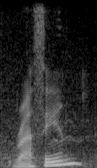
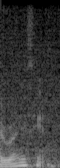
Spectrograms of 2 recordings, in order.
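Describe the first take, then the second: First: The name begins with a short 'rath' sound. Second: The name begins with a long 'ray' sound. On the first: The speaker calls it right. "the correct pronunciations for both names" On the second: The speaker calls it wrong. "But I'm in bad habits, so I say Raytheon"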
